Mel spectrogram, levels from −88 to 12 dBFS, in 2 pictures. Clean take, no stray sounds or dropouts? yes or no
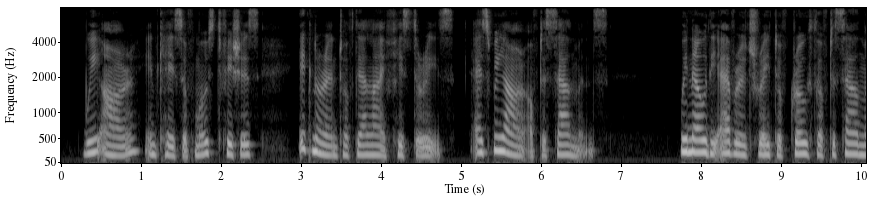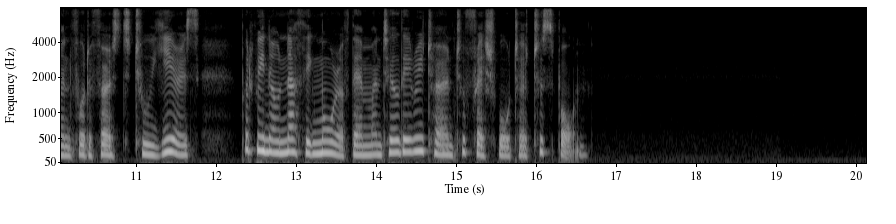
yes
